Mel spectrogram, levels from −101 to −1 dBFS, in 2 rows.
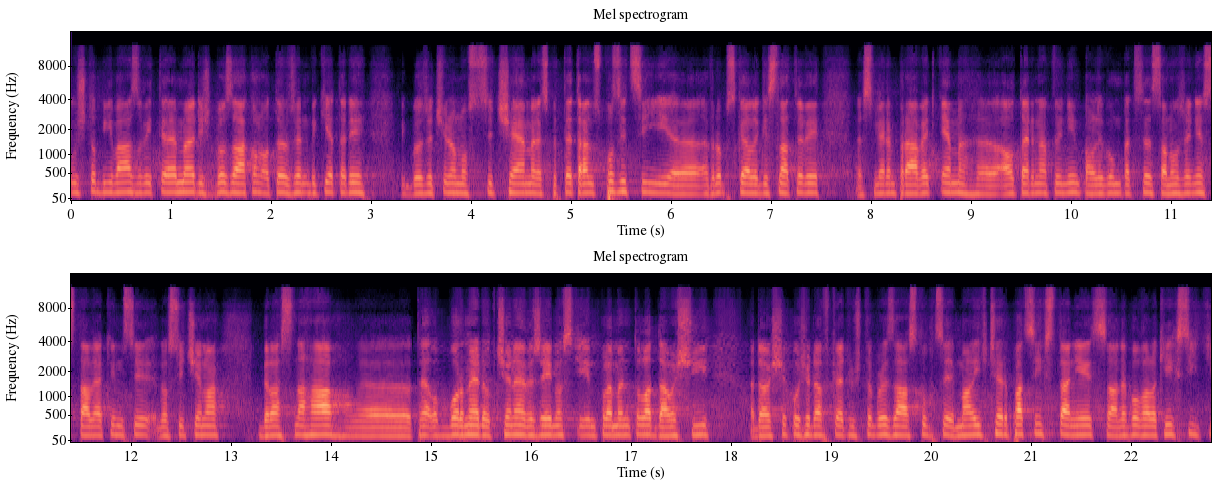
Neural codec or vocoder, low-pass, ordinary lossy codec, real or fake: codec, 24 kHz, 0.9 kbps, WavTokenizer, large speech release; 10.8 kHz; Opus, 16 kbps; fake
